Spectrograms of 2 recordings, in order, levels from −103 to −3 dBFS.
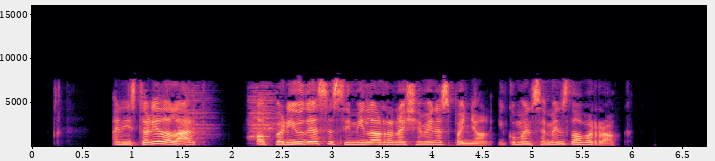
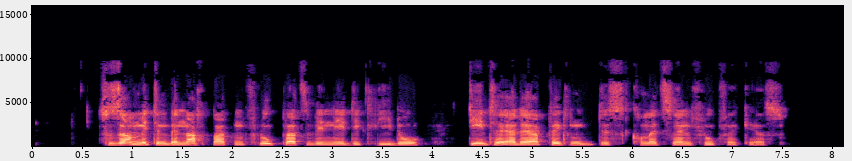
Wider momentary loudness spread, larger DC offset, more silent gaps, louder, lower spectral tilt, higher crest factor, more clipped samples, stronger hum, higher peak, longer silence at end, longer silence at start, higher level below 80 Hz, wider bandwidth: second, 10 LU vs 14 LU; neither; first, 2.01-2.11 s vs none; first, -16 LUFS vs -19 LUFS; second, -2.5 dB/octave vs -5 dB/octave; about the same, 18 dB vs 18 dB; neither; neither; about the same, 0 dBFS vs -2 dBFS; first, 0.9 s vs 0.6 s; about the same, 0.8 s vs 0.7 s; about the same, -62 dBFS vs -66 dBFS; second, 8.2 kHz vs 9.6 kHz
